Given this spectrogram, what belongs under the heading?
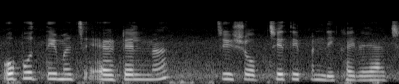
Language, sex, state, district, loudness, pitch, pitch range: Gujarati, female, Gujarat, Gandhinagar, -20 LUFS, 230 Hz, 220-245 Hz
